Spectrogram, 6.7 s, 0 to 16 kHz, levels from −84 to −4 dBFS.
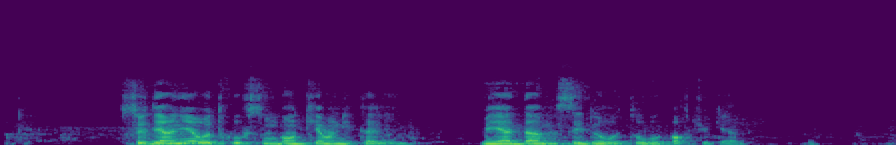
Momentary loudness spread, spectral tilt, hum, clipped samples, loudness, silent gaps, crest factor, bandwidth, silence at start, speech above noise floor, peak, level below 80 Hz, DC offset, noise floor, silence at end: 18 LU; -8 dB/octave; none; under 0.1%; -27 LUFS; none; 20 dB; 7.2 kHz; 0.9 s; 44 dB; -8 dBFS; -70 dBFS; under 0.1%; -70 dBFS; 0.6 s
